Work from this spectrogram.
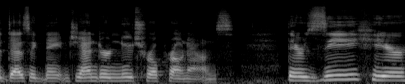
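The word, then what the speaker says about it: hir: There's ze, here, heres, where the ze is usually pronounced with the long e, and here, h-i-r, is usually pronounced like the English word here.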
